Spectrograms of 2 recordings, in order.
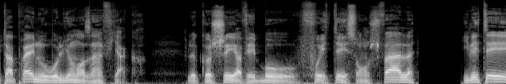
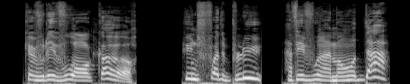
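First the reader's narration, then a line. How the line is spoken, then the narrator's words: Furious shout. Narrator (French): hurla Peters, furieux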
